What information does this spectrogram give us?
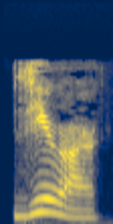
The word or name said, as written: xerarch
